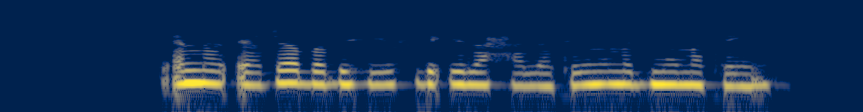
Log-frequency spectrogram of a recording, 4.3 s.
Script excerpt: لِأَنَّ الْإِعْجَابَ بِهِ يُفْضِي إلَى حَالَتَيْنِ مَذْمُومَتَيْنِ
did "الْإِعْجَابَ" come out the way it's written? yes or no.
yes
